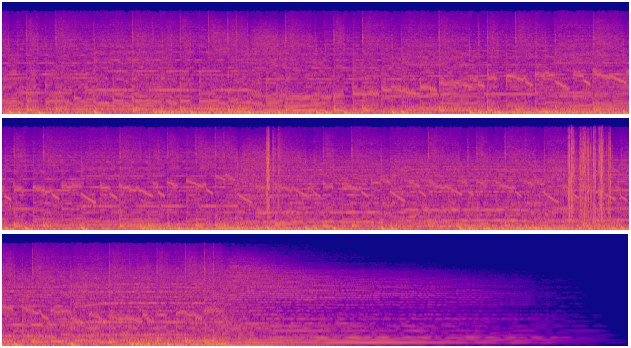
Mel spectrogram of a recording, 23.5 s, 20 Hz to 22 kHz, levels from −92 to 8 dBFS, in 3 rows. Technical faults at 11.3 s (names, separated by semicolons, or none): cable scratch noise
